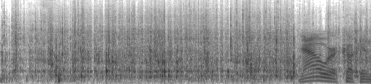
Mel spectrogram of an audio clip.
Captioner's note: grinding sound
